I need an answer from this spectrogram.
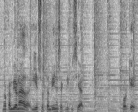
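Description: A man's voice: medium pitch, fairly even intonation, quick pace, over music. A man preaching a sermon as pastor, emphatic, often stopping to ask the congregation questions.

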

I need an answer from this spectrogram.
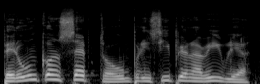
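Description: A man's voice: on the high side, animated, moderate pace, mellow, dry recording, clean studio sound. A man pastor giving a teaching sermon, talking straight to the listener, leaning on repetition and homely everyday examples. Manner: earnest, repetitive, addresses listener directly.

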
